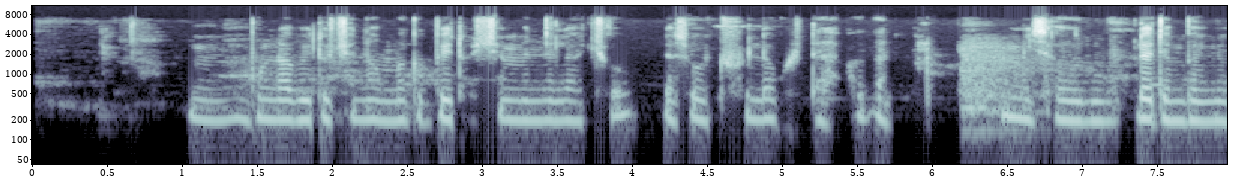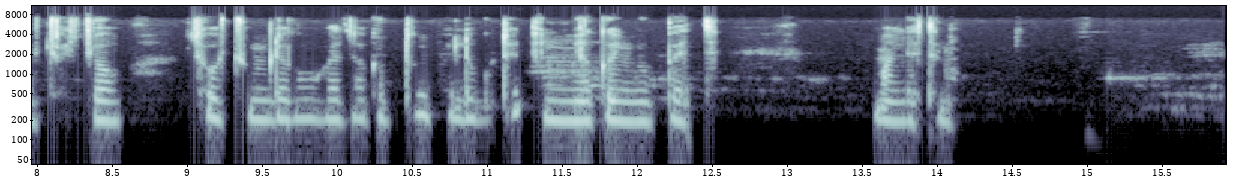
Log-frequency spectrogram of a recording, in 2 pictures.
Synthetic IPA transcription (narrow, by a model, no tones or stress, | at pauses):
bunːaβe̞t̪ʰo̞t͡ʃːɪnːamɨɡbe̞t̪ʰo̞t͡ʃːjɛmːɨnːɨlat͡ʃːɛwləsəwo̞t͡ʃːu̥fɨlːaɡo̞t͡ʃt̪ʰafəkʼənlujɛmːisəluləd̪əmbəɲːo̞t͡ʃːḁt͡ʃːɛw | səwo̞t͡ʃːumd̪əɡmo̞kʰəzːaɡəβt̪ʰʼojɛfəlːəɡut̪ʰɨɛmːijaɡəɲːubːət̪ | malət̪nəw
